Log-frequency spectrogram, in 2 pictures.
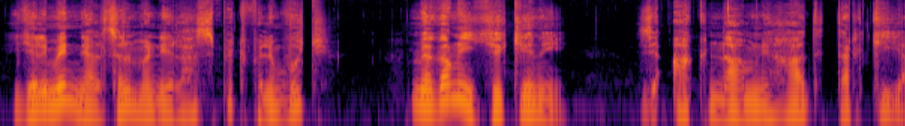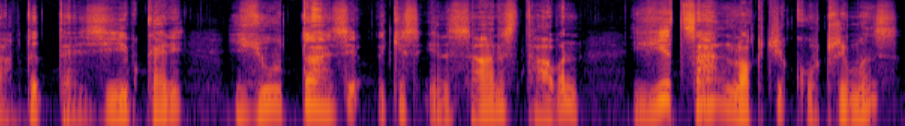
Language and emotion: Kashmiri, disgusted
